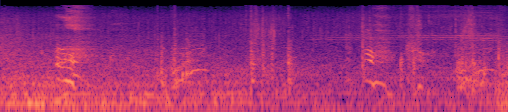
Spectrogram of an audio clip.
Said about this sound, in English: Ugh, could it rain any harder? Ugh, well I guess it can.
